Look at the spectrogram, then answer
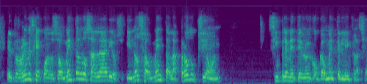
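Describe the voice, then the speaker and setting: A man speaks at a moderate pace in a high pitch, with very wide pitch swings. His loudness stays very even. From Mexico, Veracruz. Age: 70s. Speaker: businessman and political commentator. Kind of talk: TV interview political analysis. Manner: halting, many repetitions and fillers. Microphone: unstable remote connection.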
